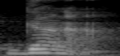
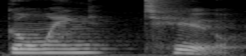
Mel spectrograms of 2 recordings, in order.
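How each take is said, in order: First: It is said as one reduced word. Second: It is said as two full words. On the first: "we say gonna" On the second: "the words going to"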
